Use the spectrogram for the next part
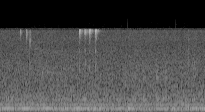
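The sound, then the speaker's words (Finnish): Faint mouse clicks of a double-click in the Eclipse editor: a quick pair early on, then a short rapid cluster of clicks a moment later, over a steady low electrical hum with no talking. “Vähän jää pimentoa, mitä tapahtuu ja rekisteröikö se edes tuota tuplaklikkaa.”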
